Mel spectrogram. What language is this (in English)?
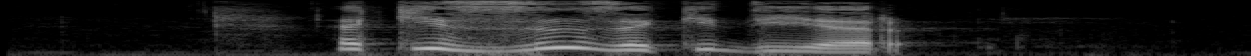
Kabyle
